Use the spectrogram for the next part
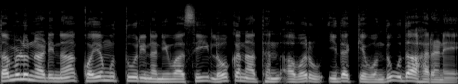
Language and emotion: Kannada, neutral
